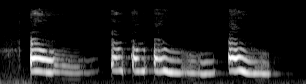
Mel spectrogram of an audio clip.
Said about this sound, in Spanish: pero ese perro, ¿por qué chilla?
